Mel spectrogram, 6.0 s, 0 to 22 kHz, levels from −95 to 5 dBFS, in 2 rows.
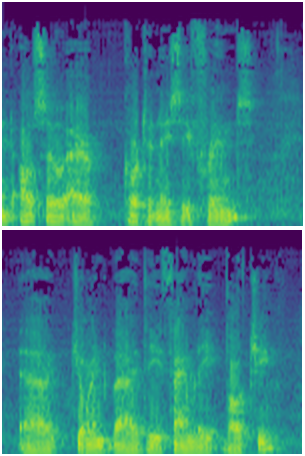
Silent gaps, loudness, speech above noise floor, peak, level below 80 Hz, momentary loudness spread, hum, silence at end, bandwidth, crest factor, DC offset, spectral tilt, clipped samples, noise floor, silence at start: none; -12 LUFS; 23 dB; 0 dBFS; -26 dBFS; 7 LU; none; 0 s; 15.5 kHz; 12 dB; 0.5%; -6 dB/octave; under 0.1%; -33 dBFS; 0 s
